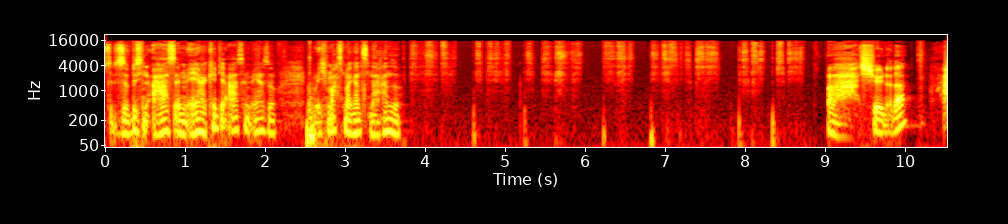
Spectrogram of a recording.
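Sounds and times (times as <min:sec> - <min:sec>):
speech: 0:00.0 - 0:04.3, 0:09.0 - 0:10.1
marker pen writing on a sticky note: 0:03.7 - 0:08.8.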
